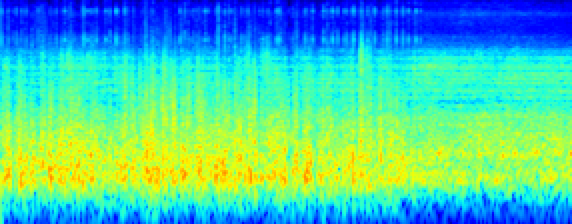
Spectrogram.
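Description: Passenger train running at speed, heard from its open coach door: a steady rush of wind on the microphone over the train's running noise.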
